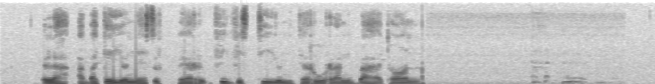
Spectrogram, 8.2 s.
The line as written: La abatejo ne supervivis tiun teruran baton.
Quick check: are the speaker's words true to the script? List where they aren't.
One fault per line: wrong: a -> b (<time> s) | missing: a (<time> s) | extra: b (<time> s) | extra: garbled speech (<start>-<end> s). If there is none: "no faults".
no faults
